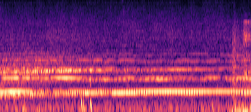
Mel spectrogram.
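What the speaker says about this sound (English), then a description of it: "Alright, we're getting some sirens." A civil defense storm warning siren wails steadily as a tornado funnel forms during a storm chase, a sustained layered tone with harmonics, loud and continuous throughout, with no talking.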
